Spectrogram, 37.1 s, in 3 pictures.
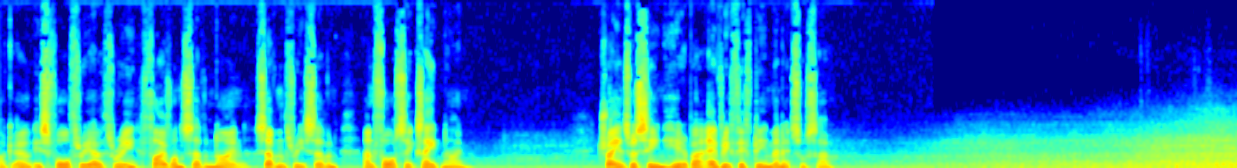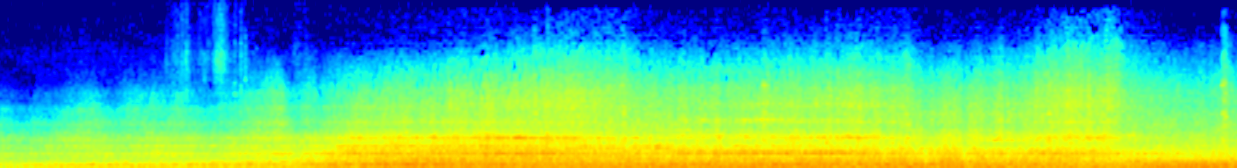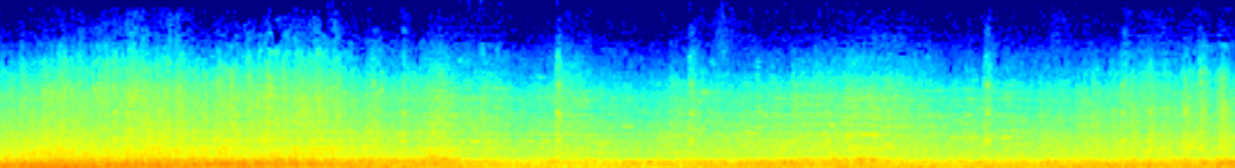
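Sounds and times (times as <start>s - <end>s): diesel locomotives passing: 5.4s - 37.0s
freight cars rumbling on rails: 9.4s - 37.0s.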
